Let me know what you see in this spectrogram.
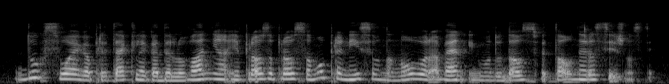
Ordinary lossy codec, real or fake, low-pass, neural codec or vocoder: none; real; 7.2 kHz; none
